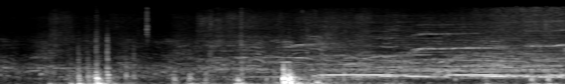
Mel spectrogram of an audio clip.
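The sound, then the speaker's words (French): A murmuring crowd fills the background, with scattered thumps and knocks near the start and a steady droning tone rising out of the busy hubbub later on. “À moins que vous ne craigniez la foule.”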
